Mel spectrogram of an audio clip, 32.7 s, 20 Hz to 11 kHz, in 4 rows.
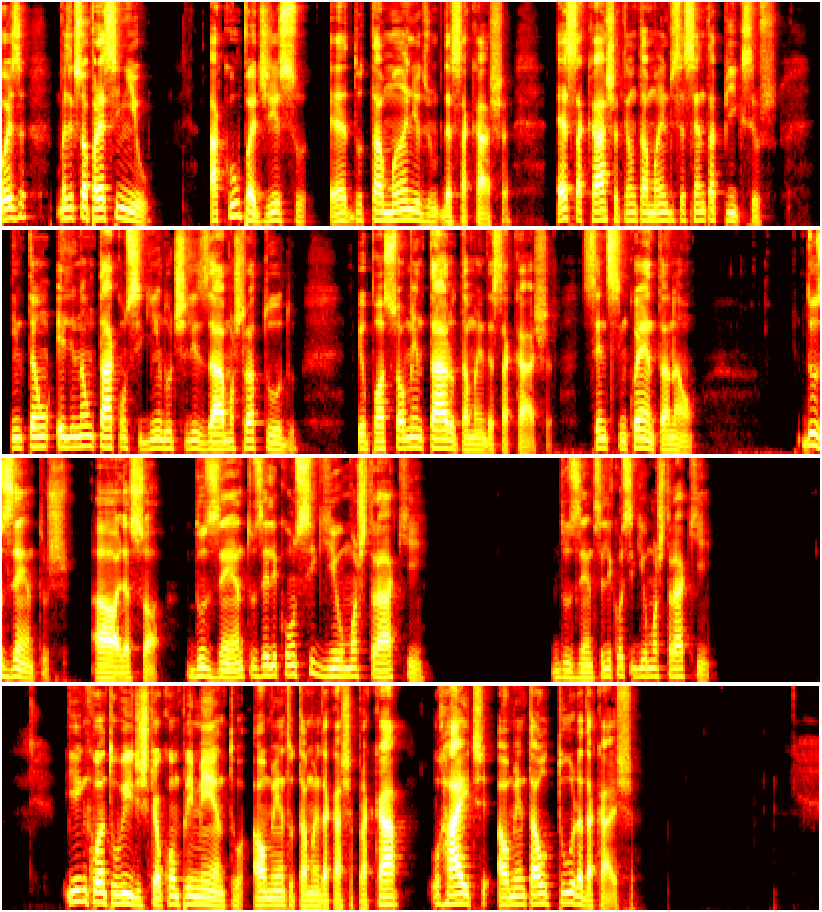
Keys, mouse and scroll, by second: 11.6 KP_Enter, 13.7 KP_1, 13.8 KP_5, 14.1 KP_0, 15.5-16.2 typing, 16.8 KP_Enter.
